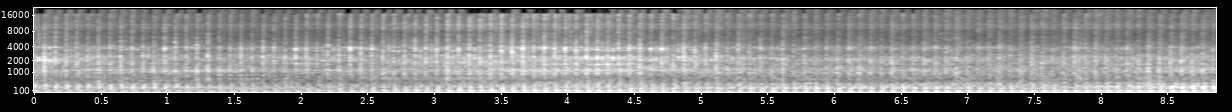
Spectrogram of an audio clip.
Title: KTM 520 EXC 2001 knocking noise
